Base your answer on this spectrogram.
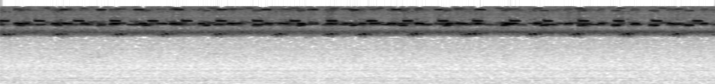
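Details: Warm, humid summer night in the American Midwest filled with crickets and other nocturnal insects: steady, piercing high trills stacked in bands, a continuous pulsing drone without breaks.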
